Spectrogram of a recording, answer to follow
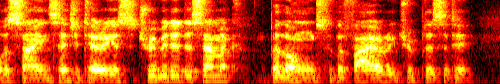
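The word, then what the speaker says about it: Samekh: Samek, pronounced Samek, transcribed as S, the number 60, meaning prop, support, the intelligence of probation, trial.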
